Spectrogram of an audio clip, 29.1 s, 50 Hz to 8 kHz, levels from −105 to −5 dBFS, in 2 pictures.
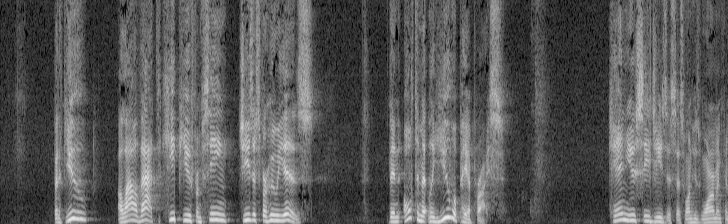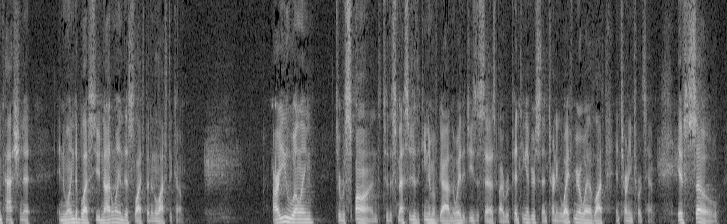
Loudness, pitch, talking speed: -25 LUFS, 125 Hz, 175 wpm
